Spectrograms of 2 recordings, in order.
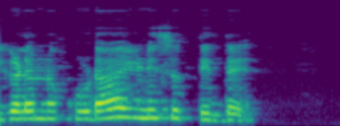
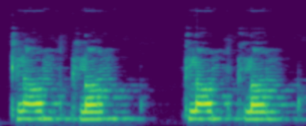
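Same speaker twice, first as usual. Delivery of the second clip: higher, louder stomping march beat; marching footsteps; 4 semitones higher, 4 dB louder, faster than usual. Retold or imitated. Boy listening to soldiers pass by, imitated march. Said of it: "ಸೈನಿಕರ March past".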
